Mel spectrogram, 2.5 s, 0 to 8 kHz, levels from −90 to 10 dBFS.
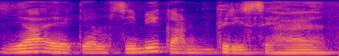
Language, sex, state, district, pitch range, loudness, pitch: Hindi, male, Jharkhand, Garhwa, 115-135 Hz, -18 LUFS, 125 Hz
